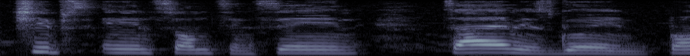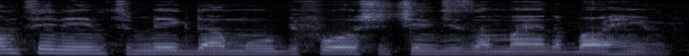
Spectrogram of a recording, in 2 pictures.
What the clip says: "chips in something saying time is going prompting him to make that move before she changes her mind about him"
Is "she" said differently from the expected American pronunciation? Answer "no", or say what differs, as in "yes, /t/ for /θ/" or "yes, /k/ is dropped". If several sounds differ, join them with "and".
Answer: no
